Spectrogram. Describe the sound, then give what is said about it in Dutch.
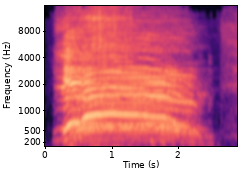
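A radio studio full of guests from Club Twente cheer and shout together in one loud, sustained burst of whoops and yells lasting about two seconds before cutting off. “En daarvoor hebben we hier, net als vorige keer, een studio vol gasten. Want het beviel heel erg goed. Laat jullie eens horen allemaal.”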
